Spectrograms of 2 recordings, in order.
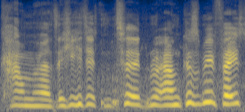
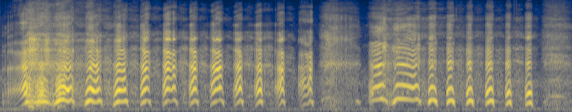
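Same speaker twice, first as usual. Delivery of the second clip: long helpless tearful laugh; real tears of laughter; crying with laughter; 3 semitones higher than usual. Real, not acted. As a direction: laugh till tears come. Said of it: "I'm crying".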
